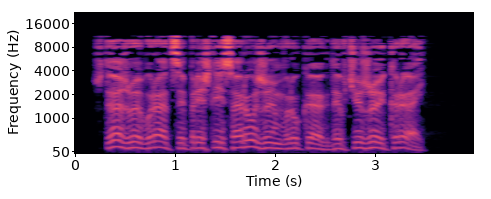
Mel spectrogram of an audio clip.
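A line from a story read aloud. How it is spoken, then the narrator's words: Grumbling. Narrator (Russian): проворчал Соловей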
